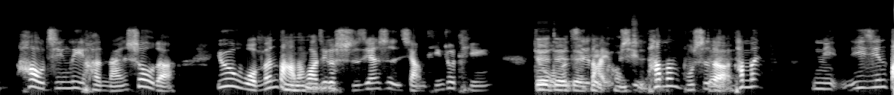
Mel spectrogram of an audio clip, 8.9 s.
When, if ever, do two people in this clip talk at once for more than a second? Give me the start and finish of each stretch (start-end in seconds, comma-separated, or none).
5.3-7.4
